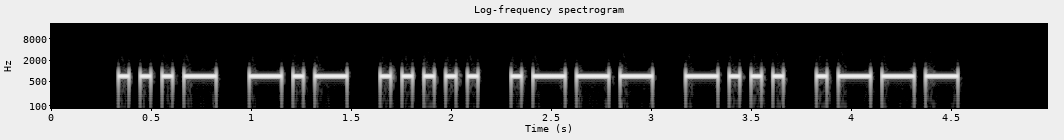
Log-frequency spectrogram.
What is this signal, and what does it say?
Morse code, heard as a keyed tone, about 22 wpm, 700 Hz. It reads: VK5JBJ
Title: DXCC-100 Call Signs - 6 Characters - 22wpm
